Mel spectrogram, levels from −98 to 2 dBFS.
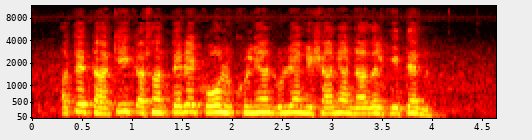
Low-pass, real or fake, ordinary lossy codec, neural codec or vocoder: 10.8 kHz; real; AAC, 64 kbps; none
